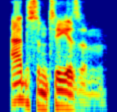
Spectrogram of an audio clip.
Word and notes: absenteeism: British English

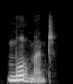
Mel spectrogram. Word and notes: moment: Indian

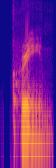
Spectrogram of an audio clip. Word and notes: cream: American English

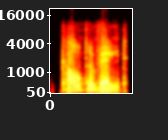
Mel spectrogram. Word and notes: cultivate: American English

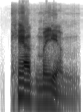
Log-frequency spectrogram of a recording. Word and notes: cadmium: American English

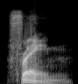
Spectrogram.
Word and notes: frame: British English

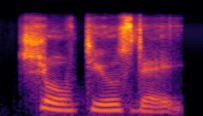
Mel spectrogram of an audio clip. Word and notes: Shrove Tuesday: Indian

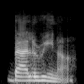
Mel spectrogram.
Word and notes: ballerina: Indian

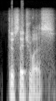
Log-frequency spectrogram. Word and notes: deciduous: American English

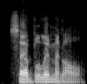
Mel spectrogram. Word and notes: subliminal: American English

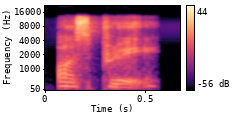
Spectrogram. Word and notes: osprey: Indian

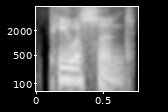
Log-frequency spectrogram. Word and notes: puissant: American English

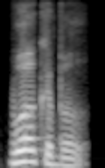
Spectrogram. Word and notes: workable: Indian

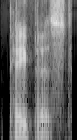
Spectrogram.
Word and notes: papist: American English

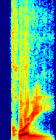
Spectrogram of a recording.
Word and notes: kauri: American English

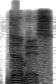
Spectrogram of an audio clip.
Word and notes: dermis: British English

